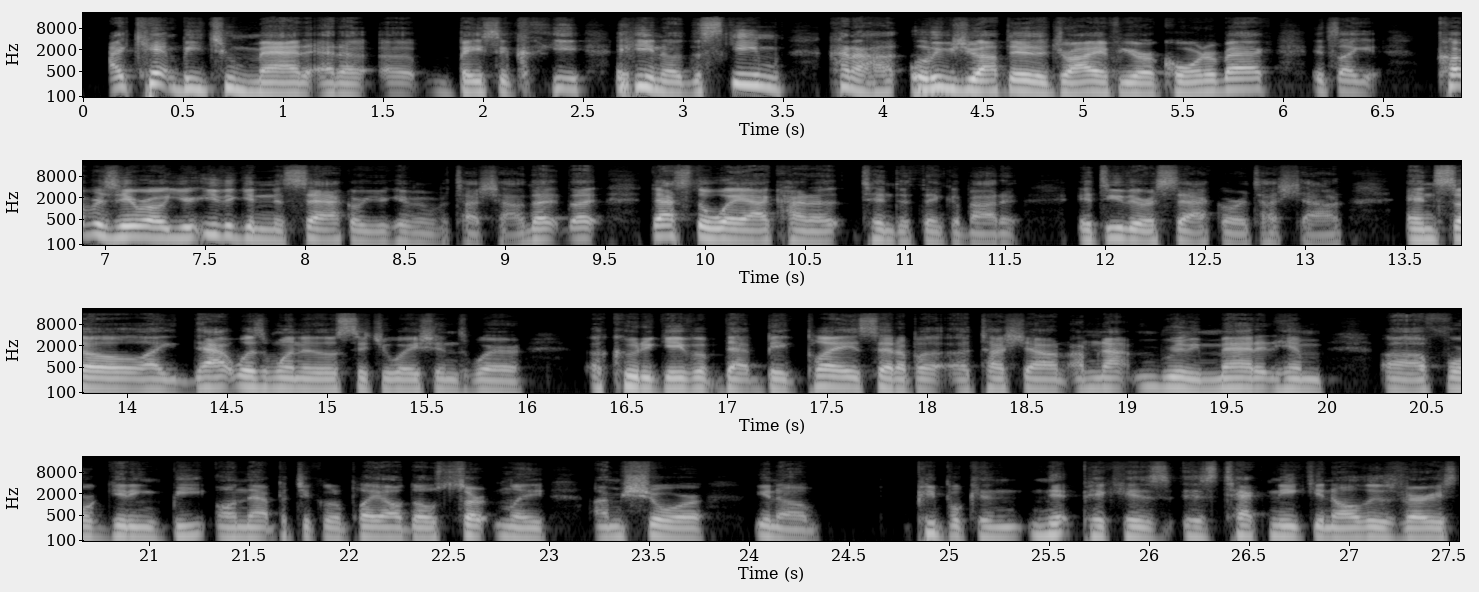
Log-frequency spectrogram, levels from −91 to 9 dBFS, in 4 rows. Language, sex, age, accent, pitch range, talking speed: English, male, 20-39, American, 115-140 Hz, 240 wpm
